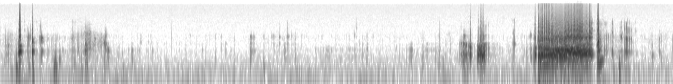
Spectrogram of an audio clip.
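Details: Stomach growling: gurgling, bubbling rumbles with a louder drawn-out growl near the end; ordinary bowel sounds (borborygmi).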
